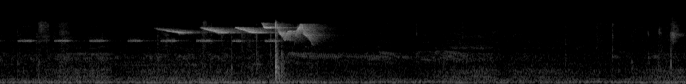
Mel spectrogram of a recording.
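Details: Swainson's Warbler in swampy mixed woods of the East Texas piney woods gives a brief, loud, explosive burst of clear slurred whistles falling at the end, after soft high ticking notes, over quiet background hiss.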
